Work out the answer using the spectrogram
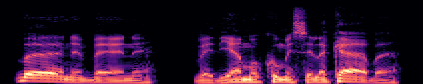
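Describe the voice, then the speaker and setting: A man voicing a calm, unflappable detective who speaks without hurry. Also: lowish voice, dry recording, studio quality. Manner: calm and unhurried.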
